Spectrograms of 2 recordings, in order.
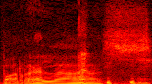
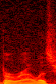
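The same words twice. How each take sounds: First: The name is said with a Spanish pronunciation. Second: The name is said with an English pronunciation. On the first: The speaker calls it right. "you're in Barelas" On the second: The speaker calls it wrong. "You're not in Barelas"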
